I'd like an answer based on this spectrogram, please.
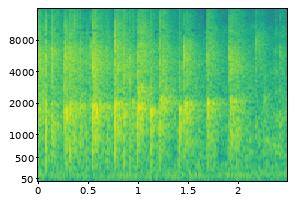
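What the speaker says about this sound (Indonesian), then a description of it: "Tepuk tangan dulu untuk teman-teman aparat yang hadir." Scattered applause breaks out at a Partai PRIMA party gathering in Solo, a small group's uneven, separate claps with distinct bursts, fairly close and loud.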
